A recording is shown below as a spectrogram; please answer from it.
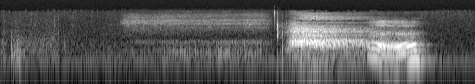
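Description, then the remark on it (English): Someone sniffs in through the nose to smell a beer: a long, soft nasal inhale, then a louder, harsher snorting draw of air ending with a brief squeaky tone. No one speaks. “I'm sniffing in, for pity's sake. I'm not sniffing out.”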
